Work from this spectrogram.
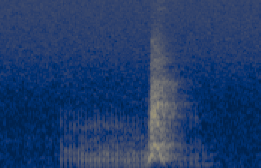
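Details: Female guard dog named Pasa, skeptical of a bag hanging nearby, gives a low rumbling growl that builds into a single sharp bark, then trails off into a soft growl.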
